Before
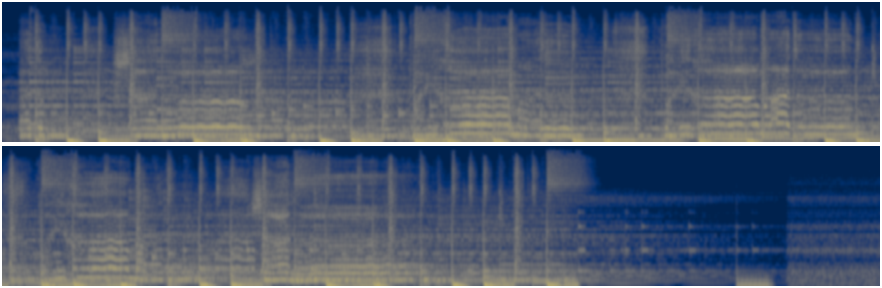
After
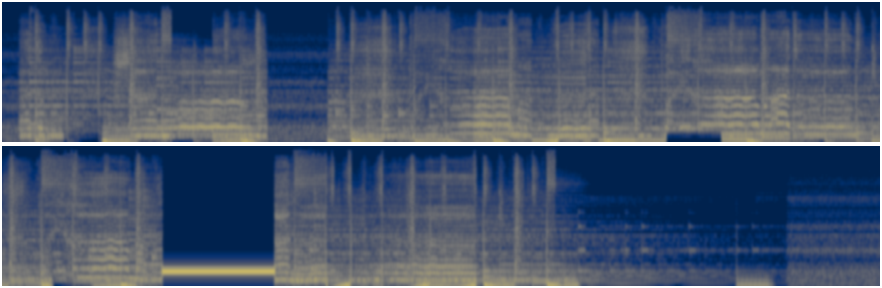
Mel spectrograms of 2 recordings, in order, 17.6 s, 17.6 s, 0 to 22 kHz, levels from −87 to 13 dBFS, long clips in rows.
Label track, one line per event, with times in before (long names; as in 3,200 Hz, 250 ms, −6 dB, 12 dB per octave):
0.600000	1.000000	high-pass filter 690 Hz → 1,500 Hz
1.690000	2.110000	loudspeaker in its box 390–4,100 Hz, peaks and dips at 390 Hz +4 dB, 550 Hz +5 dB, 850 Hz +4 dB, 1,400 Hz −4 dB, 2,600 Hz −3 dB
2.650000	3.260000	fill with room tone
3.940000	4.720000	downward compressor, threshold −25 dBFS
5.300000	5.970000	reverse
6.640000	7.200000	Butterworth high-pass 370 Hz 72 dB per octave
7.880000	8.700000	high-pass filter 210 Hz
9.270000	9.680000	high-pass filter 500 Hz → 150 Hz 24 dB per octave
10.380000	11.510000	beep over 450 Hz −6.5 dBFS
12.030000	13.520000	reverse
14.310000	16.320000	head-to-tape spacing loss at 10 kHz 25 dB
